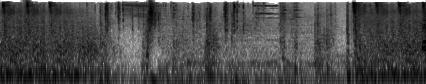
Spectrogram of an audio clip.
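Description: Enemy gunfire in the horror action video game The Suffering: dense, loud bursts of shots and booms crowd the whole stretch with little pause, rattling on without letup.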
